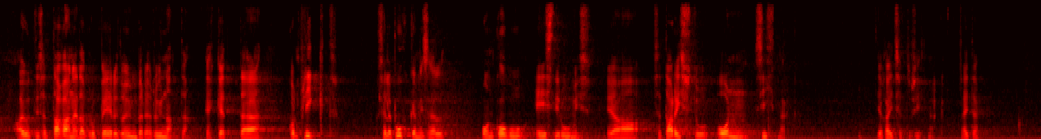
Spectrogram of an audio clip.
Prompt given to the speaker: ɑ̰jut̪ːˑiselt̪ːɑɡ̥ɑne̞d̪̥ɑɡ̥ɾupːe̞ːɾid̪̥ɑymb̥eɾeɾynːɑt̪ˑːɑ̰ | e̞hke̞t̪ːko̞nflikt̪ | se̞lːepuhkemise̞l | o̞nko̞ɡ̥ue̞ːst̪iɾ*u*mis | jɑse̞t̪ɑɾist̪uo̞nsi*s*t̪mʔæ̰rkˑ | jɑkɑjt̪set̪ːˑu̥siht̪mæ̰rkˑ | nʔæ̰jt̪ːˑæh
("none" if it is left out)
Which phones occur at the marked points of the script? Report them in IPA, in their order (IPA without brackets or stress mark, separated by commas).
uː, h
